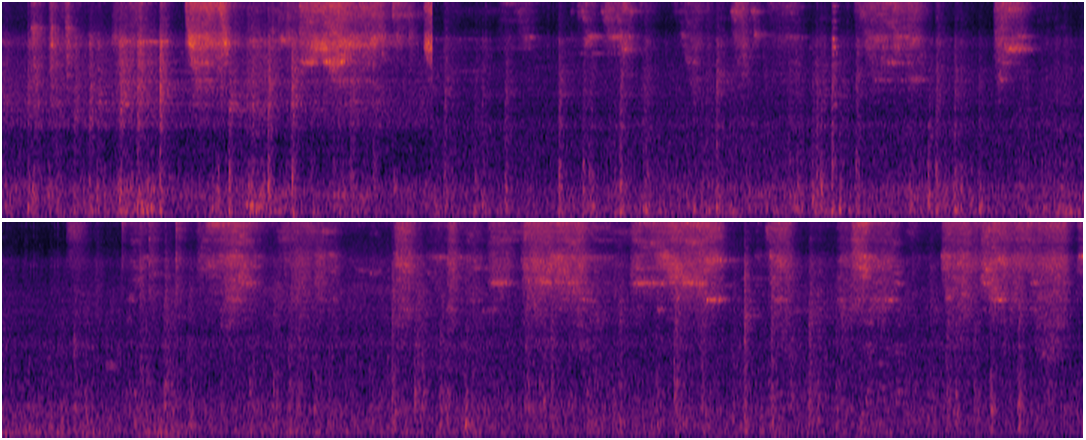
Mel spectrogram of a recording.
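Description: Train wheels running on the rails: a steady low rumble with clattering and high wheel squeal that comes and goes.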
